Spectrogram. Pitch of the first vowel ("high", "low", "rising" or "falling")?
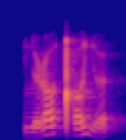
rising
